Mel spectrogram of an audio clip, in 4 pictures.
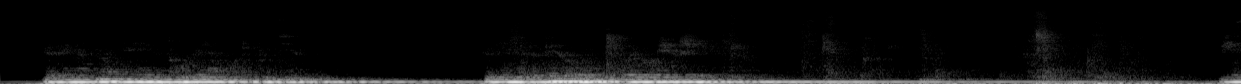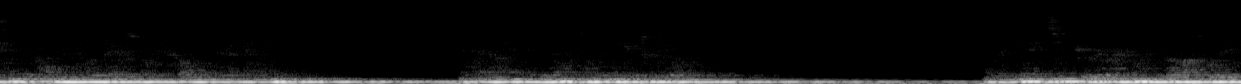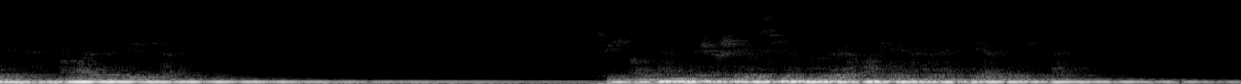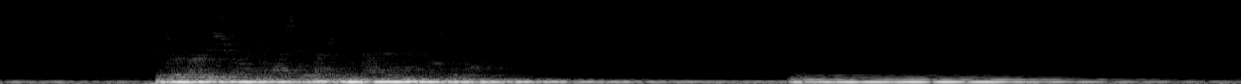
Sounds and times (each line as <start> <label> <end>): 0.4 talking into the tunnel 3.2
4.8 talking into the tunnel 9.4
12.2 talking into the tunnel 15.4
17.0 talking into the tunnel 19.4
22.2 talking into the tunnel 26.8
30.8 talking into the tunnel 35.7
38.8 talking into the tunnel 42.3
